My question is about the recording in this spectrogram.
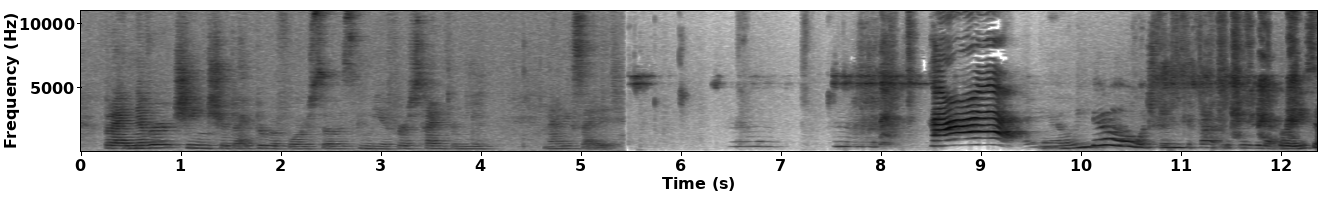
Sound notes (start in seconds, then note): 7.6 cries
